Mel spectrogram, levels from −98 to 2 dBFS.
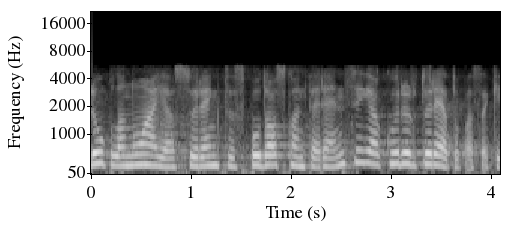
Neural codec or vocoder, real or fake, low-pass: none; real; 5.4 kHz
